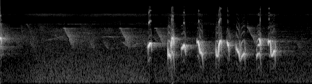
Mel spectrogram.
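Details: Bulbul lure call for mate-calling, used to coach young birds: soft falling whistles, then a lively, evenly spaced run of about ten bright chirping notes.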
